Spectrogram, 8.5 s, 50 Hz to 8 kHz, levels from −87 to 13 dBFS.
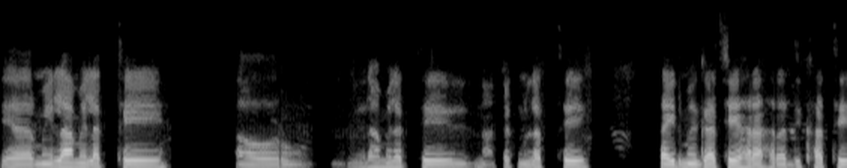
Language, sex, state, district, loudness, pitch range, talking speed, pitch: Chhattisgarhi, male, Chhattisgarh, Jashpur, -19 LUFS, 140-150 Hz, 125 wpm, 145 Hz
